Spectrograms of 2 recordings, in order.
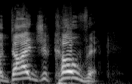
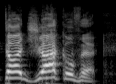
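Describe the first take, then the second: First: "Dijakovic" with the stress on KO, "dye-ja-KO-vic"; corrected pronunciation. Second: "Dijakovic" with the stress on JAK, "dye-JACK-o-vic"; first attempt at pronunciation. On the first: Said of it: "I gotta get used to it". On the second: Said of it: "It's tough, man. I gotta get used to it". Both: Real, not acted.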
